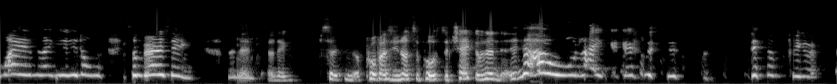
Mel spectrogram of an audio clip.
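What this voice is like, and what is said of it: German accent. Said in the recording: “I guess I have a German accent”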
